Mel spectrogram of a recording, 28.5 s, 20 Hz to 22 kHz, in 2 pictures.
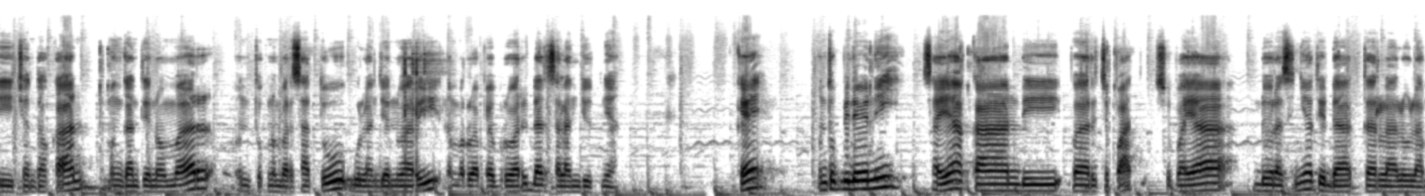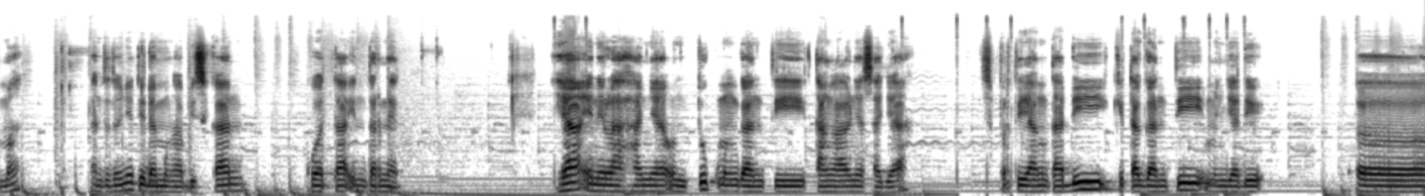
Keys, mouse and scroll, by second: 0.9 click, 1.8 BackSpace, 4.0 click, 4.8-7.2 typing, 8.5 click, 12.2 alt+Tab, 13.2 alt+Tab, 14.7-18.7 drag, 18.7 ctrl+c, 18.9 alt+Tab, 20.3 ctrl+scroll up 1, 20.7 scroll down 1, 22.0 ctrl+v, 23.2-24.7 drag, 24.7 2, 25.4 click, 27.0 Delete, 27.5 BackSpace, 28.0 ctrl+scroll up 1.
